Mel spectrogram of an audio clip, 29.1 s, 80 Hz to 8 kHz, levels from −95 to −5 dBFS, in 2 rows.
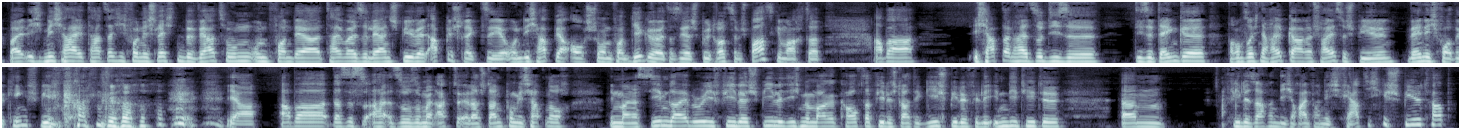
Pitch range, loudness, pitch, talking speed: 135-160 Hz, -21 LUFS, 145 Hz, 195 wpm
